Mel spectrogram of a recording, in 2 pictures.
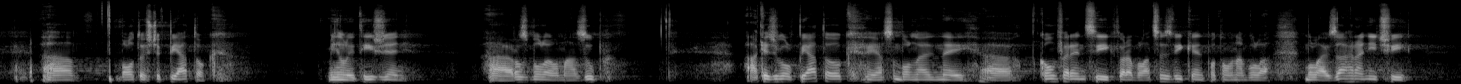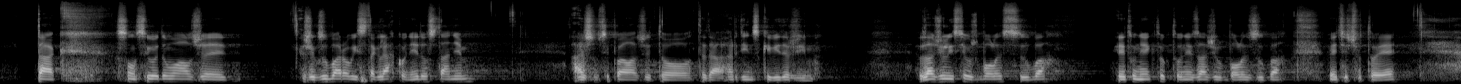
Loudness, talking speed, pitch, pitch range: -26 LUFS, 145 wpm, 120 Hz, 110-125 Hz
